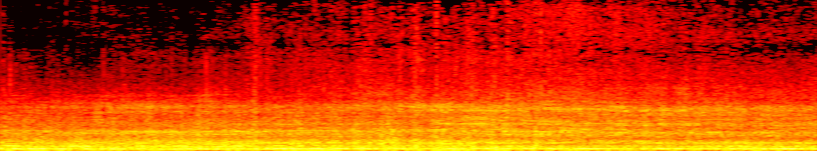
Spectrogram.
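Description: A racing boat's outboard engine roars loudly at high speed.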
